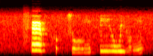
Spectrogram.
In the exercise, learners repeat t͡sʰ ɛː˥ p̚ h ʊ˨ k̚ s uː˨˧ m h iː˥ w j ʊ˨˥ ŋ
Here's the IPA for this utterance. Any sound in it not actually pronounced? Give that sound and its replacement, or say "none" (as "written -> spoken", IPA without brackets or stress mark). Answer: none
